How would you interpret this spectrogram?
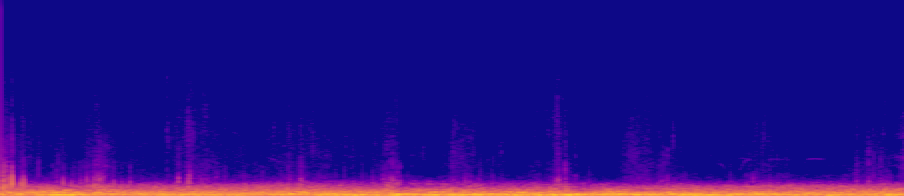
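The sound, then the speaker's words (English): A steady, deep roar of jet planes passing high overhead, a long way away in the sky, a broad low rumble that holds its loudness throughout with no breaks and no voices. “Noisy planes. Maybe from Lakenheath? God, that is a long way away in the sky.”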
